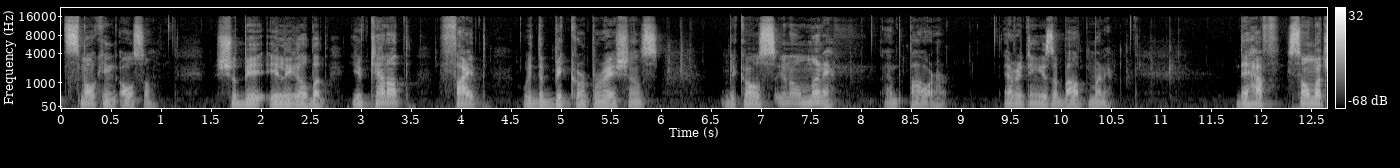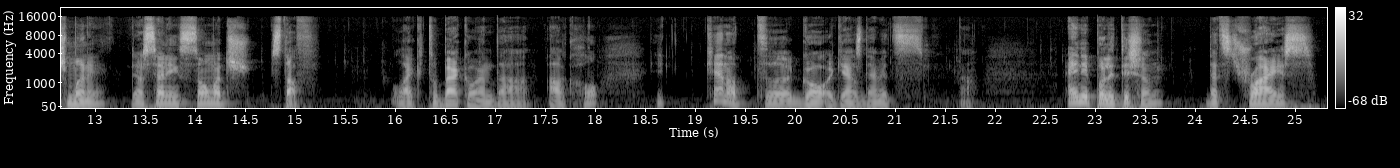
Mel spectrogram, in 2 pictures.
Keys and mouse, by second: 6.0 x, 10.6 1, 21.2 alt+middle click.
